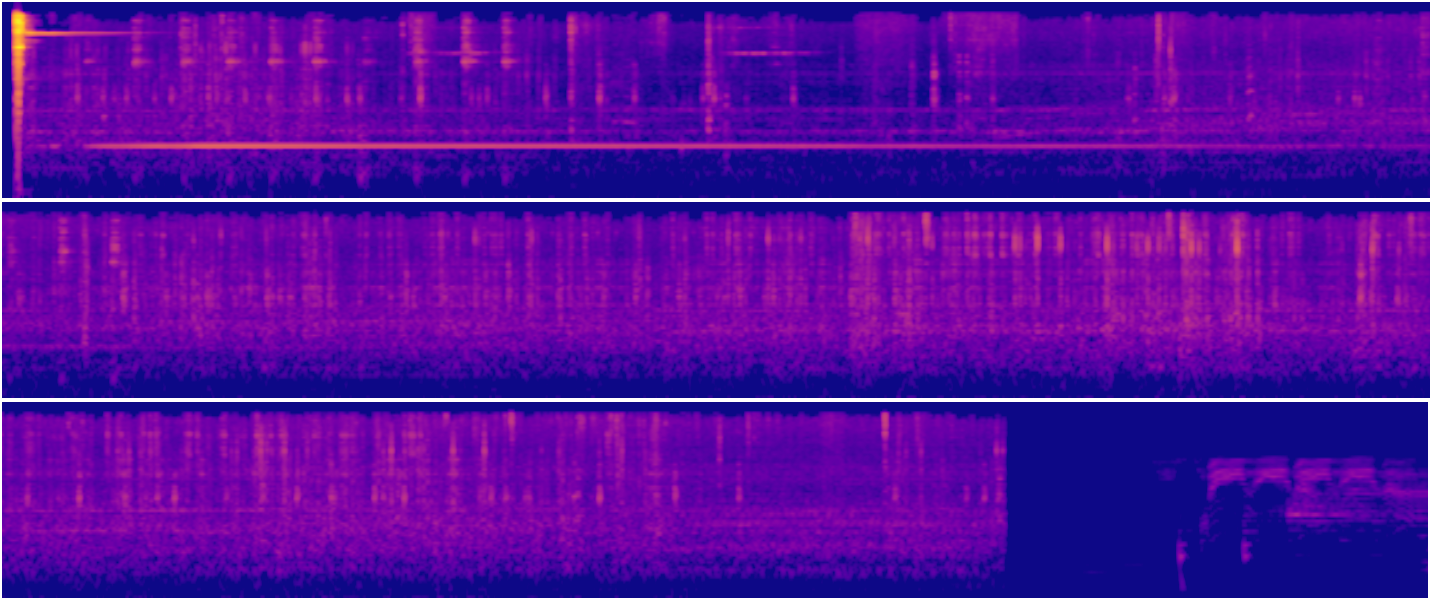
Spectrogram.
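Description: A logo sting: a single struck tone, bell-like, that rings and slowly fades away over about ten seconds. Faint background hiss with scattered small clicks follows, cutting to silence about a second before the end.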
